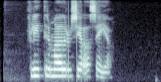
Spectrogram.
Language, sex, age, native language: Icelandic, female, 30-39, Icelandic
